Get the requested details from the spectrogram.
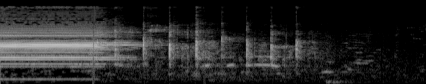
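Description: A volleyball bounces on a hard gym floor.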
